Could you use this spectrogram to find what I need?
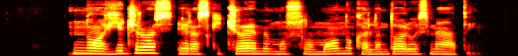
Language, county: Lithuanian, Kaunas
